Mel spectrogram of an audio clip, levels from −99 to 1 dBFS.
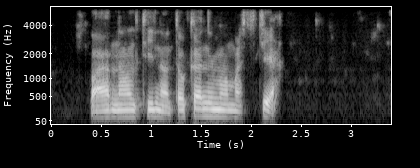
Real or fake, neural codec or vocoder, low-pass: fake; codec, 16 kHz, 8 kbps, FunCodec, trained on Chinese and English, 25 frames a second; 5.4 kHz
